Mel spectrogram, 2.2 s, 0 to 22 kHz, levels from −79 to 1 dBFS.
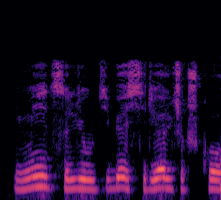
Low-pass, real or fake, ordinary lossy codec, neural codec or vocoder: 7.2 kHz; real; Opus, 64 kbps; none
